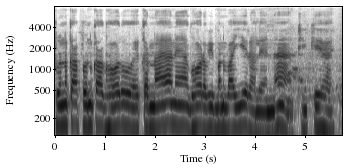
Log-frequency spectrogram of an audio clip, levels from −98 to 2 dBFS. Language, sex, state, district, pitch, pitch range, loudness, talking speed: Maithili, male, Bihar, Samastipur, 145 Hz, 140-155 Hz, -12 LUFS, 125 wpm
